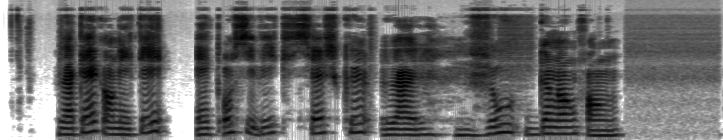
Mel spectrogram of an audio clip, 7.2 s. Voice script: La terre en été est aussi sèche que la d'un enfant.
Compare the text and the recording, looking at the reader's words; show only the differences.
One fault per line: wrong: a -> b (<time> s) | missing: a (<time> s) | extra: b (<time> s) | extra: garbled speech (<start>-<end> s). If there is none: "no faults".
extra: vite (2.5 s)
extra: joue (4.5 s)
